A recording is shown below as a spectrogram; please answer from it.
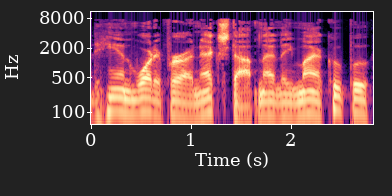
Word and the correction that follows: Makapu'u: Lighthouse, or Makapu'u, let me change that pronunciation, Makapu'u Lighthouse on the southeast tip of Oahu, is said to have the largest lighthouse lens in the United States.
